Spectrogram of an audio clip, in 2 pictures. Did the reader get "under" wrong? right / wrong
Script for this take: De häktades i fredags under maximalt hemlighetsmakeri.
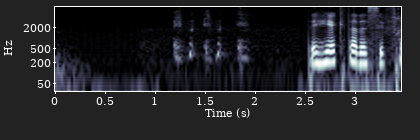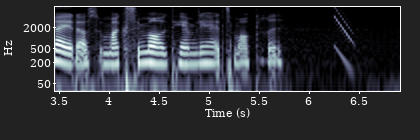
wrong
